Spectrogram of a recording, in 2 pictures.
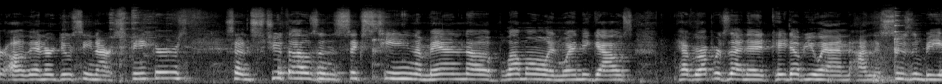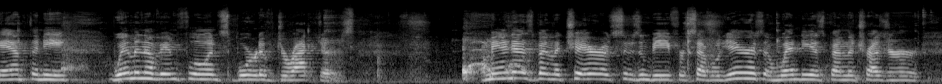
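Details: Adult woman speaking; normal voice.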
